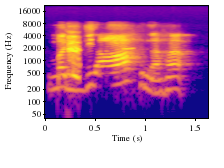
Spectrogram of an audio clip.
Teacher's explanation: Whenever you have this aha sound in the middle, it just goes as a puff of air. When it is at the end, we are currently pronouncing it.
